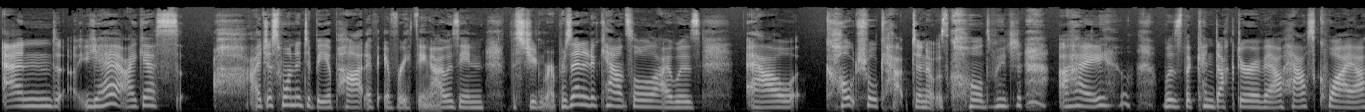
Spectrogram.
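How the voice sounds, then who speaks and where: A woman speaks in a fairly high voice with an Australian accent. Her intonation stays fairly even, and her loudness hardly varies at all. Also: moderate pace. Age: 20s. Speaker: charity founder and CEO. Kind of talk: interview conversation.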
